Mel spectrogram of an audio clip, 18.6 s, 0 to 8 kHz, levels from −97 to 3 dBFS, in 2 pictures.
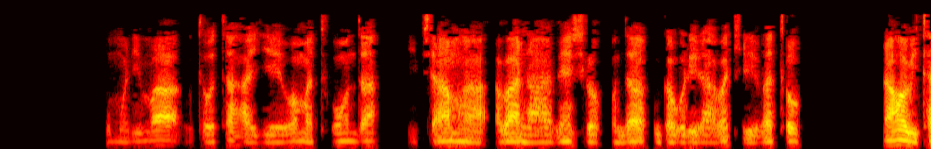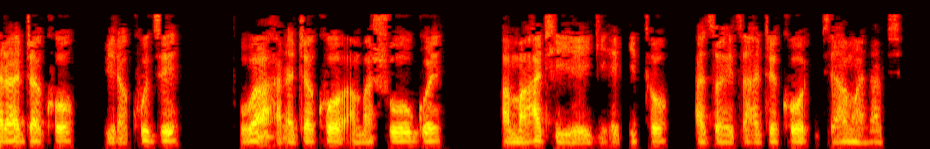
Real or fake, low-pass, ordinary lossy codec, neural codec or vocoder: fake; 7.2 kHz; MP3, 24 kbps; vocoder, 44.1 kHz, 128 mel bands, Pupu-Vocoder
